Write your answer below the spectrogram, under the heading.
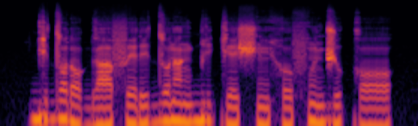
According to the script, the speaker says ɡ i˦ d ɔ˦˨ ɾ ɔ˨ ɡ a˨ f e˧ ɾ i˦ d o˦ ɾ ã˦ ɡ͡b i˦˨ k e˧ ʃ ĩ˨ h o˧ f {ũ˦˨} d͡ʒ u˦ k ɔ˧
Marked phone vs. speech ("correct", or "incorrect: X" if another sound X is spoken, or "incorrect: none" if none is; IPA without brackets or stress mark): incorrect: ũ˦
